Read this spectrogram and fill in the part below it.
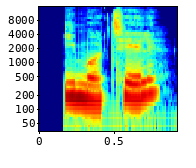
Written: immortel

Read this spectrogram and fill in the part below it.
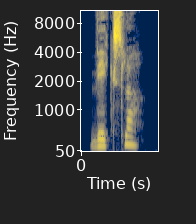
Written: veksler

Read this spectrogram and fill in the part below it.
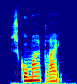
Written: skomagerdreng

